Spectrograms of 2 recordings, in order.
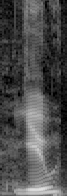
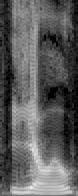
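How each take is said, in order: First: The word is said in a plain accent. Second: The word is said in an Australian accent.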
